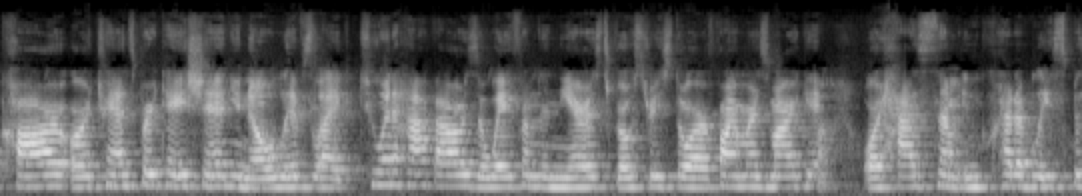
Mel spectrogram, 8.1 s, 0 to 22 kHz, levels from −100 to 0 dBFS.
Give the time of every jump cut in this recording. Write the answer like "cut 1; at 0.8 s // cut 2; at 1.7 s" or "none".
cut 1; at 6.1 s

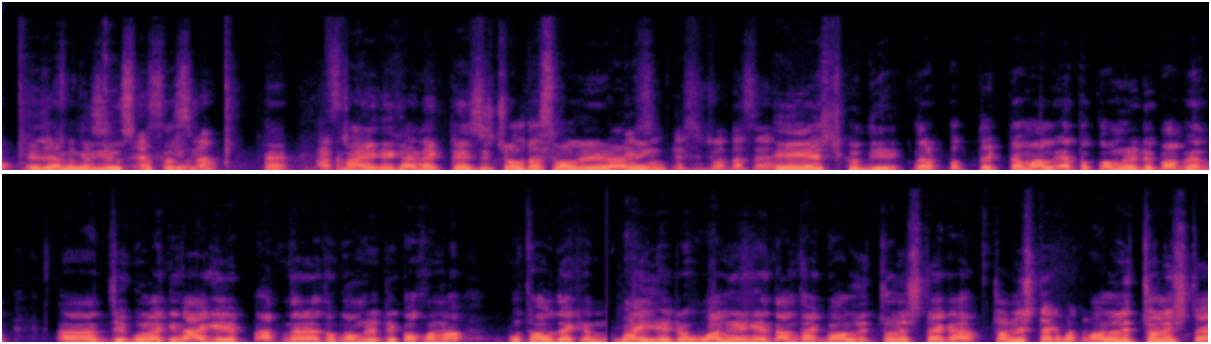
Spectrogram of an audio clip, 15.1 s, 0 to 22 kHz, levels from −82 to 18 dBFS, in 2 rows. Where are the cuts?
cut 1; at 5.7 s // cut 2; at 11.3 s

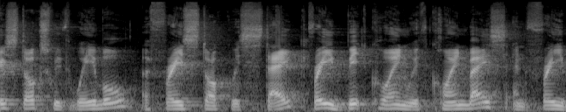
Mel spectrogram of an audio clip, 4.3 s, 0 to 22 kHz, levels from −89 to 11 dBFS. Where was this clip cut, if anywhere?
cut 1; at 1.1 s // cut 2; at 2.2 s

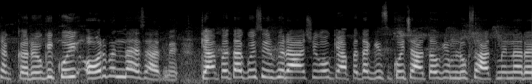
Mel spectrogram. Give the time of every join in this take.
none

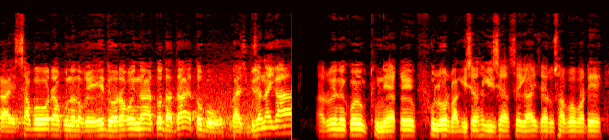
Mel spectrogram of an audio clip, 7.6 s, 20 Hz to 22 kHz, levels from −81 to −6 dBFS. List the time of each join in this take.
cut 1; at 3.6 s

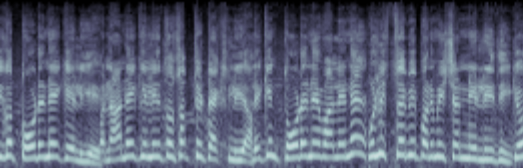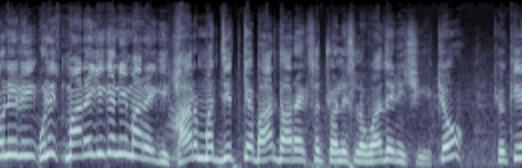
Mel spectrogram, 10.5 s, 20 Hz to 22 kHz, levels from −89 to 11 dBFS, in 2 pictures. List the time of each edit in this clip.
cut 1; at 1.0 s // cut 2; at 2.6 s // cut 3; at 3.6 s // cut 4; at 5.4 s // cut 5; at 6.9 s

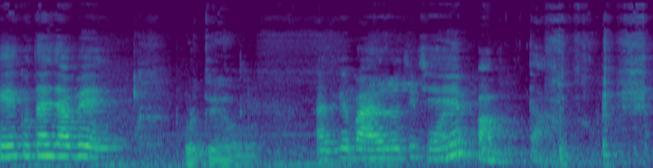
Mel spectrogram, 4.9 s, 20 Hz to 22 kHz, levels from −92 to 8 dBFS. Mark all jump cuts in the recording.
cut 1; at 3.1 s

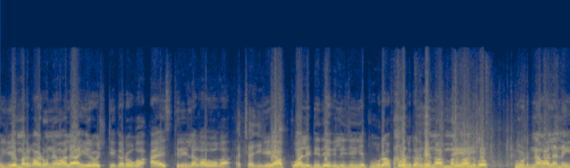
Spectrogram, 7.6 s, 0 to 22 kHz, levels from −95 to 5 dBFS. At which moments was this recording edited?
none

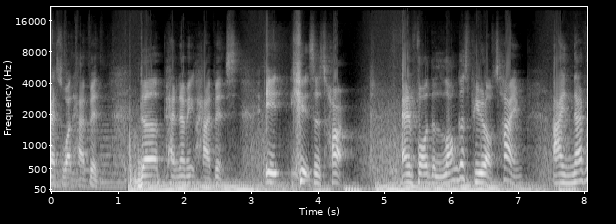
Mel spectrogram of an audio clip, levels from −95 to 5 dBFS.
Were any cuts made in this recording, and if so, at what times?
none

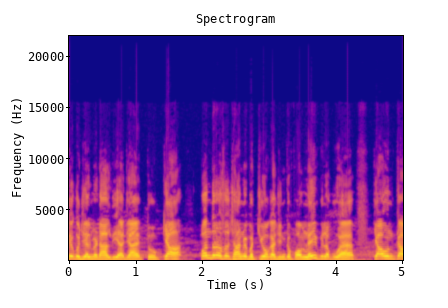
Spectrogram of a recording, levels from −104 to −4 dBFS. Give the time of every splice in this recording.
none

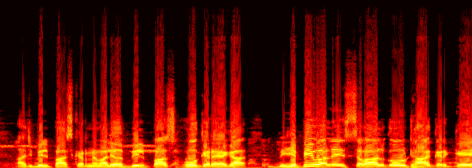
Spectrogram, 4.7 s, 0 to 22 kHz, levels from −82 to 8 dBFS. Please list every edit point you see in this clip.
cut 1; at 2.6 s

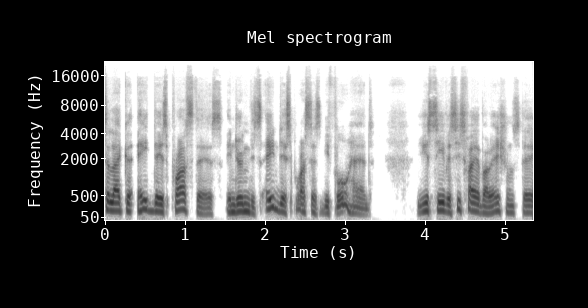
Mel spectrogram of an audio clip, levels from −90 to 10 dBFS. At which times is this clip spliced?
none

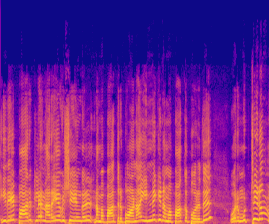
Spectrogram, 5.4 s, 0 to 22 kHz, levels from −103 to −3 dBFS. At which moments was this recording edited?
none

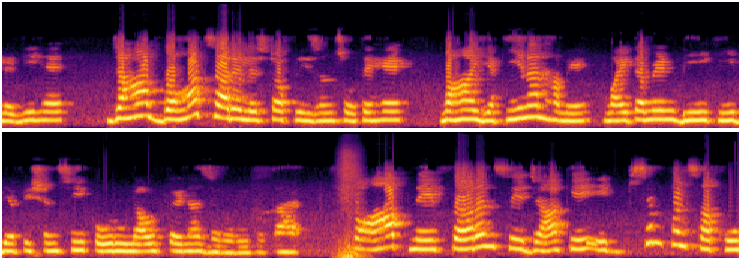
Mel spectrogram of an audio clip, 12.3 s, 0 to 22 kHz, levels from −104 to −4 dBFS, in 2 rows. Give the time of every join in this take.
cut 1; at 8.9 s

